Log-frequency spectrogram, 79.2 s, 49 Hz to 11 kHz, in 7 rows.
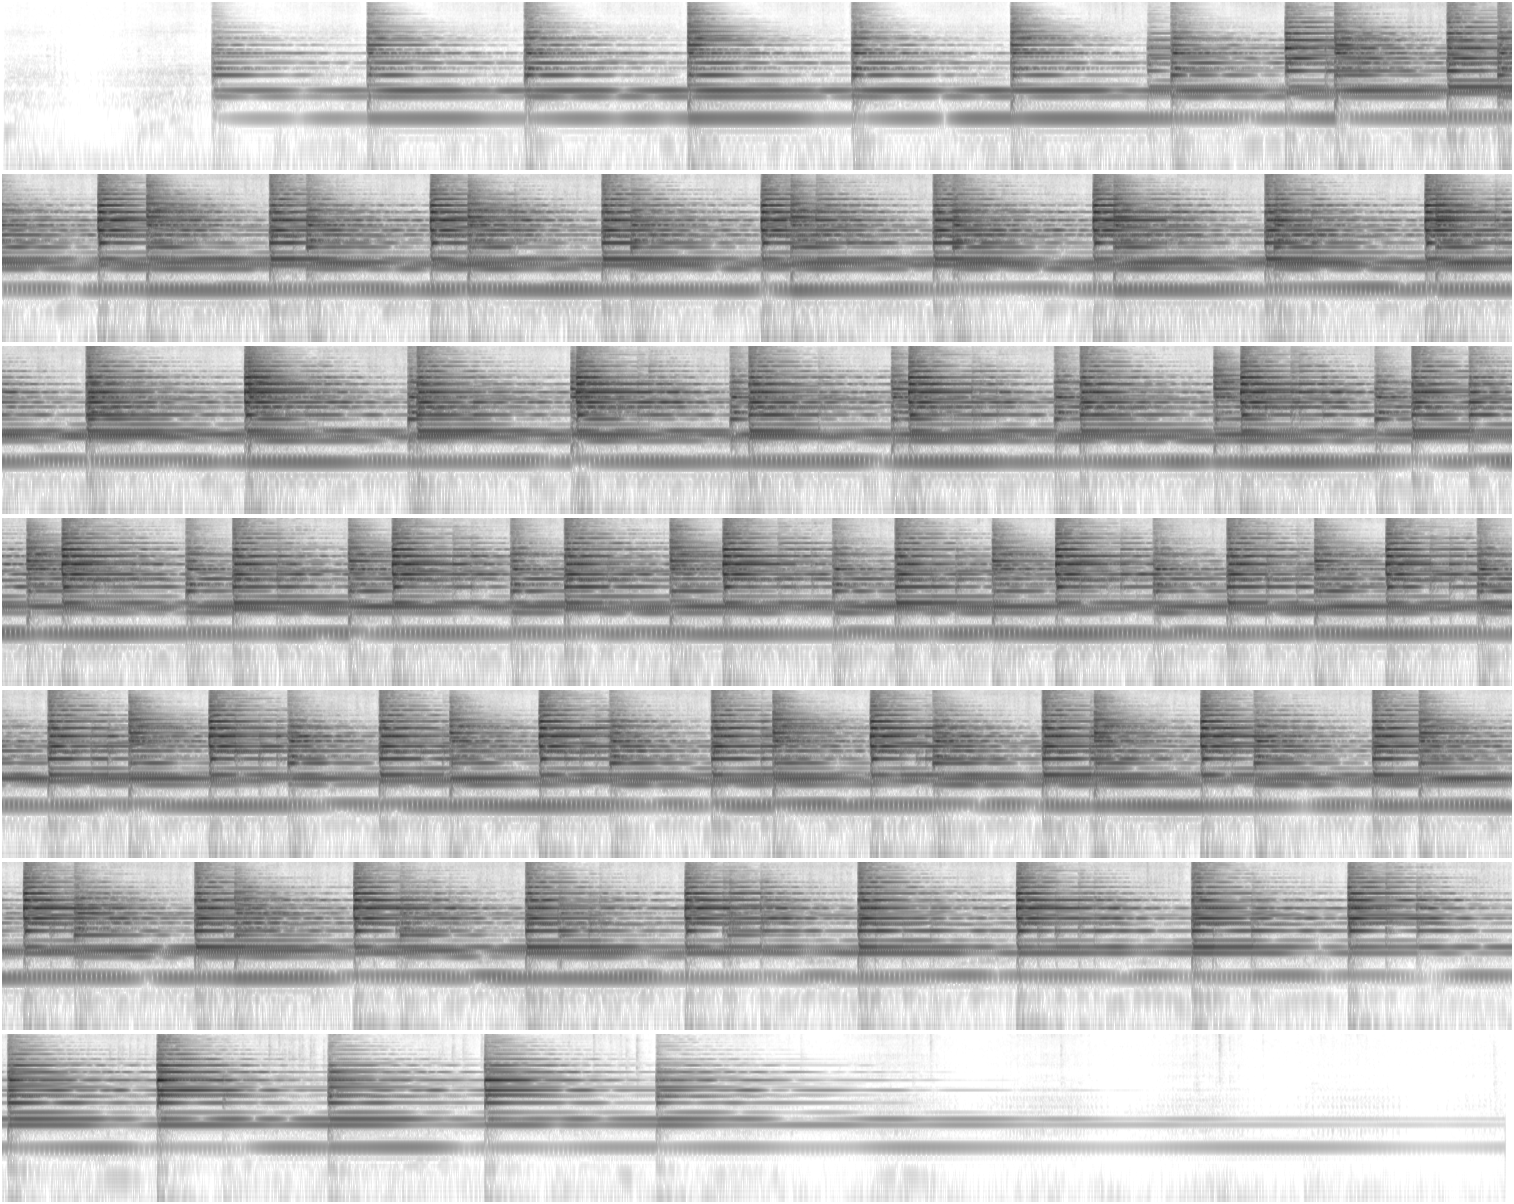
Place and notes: Ath, Belgique - Lanquesaint bells
The Lanquesaint two bells ringed manually in the bell tower. These bells are especially very very bad !
Ath, Belgium, July 2012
